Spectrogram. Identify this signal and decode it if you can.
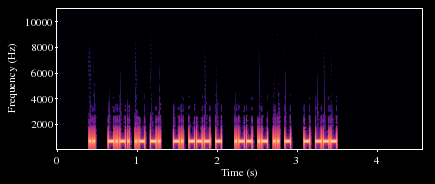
Morse code, heard as a keyed tone, about 50 wpm, 700 Hz. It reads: I CAN NOT WAIT TO
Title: Sets of 5 Words Encore 50wpm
